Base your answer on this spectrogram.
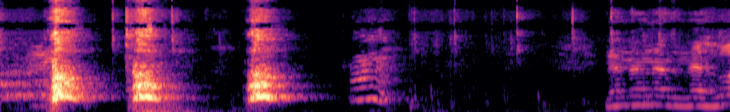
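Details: Female dog barking at guests, taking on the role of protecting her owners on her own territory, in an overexcited state; three loud, sharp barks in quick succession, then a quiet pause and a person begins speaking.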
